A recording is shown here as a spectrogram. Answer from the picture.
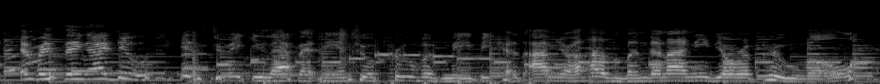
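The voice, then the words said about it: Southern belle-like accent. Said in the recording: “Neither does your accent. ... You sound a little bit like Scarlett O'Hara ... I was going to say Blanche from Golden Girls”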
